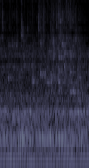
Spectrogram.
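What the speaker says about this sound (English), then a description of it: "So at first a lot of juice comes out of the bag." Juice from blended fruit drips from a nut milk bag into a sink, a faint, steady trickle with soft scattered drips over a low hum.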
